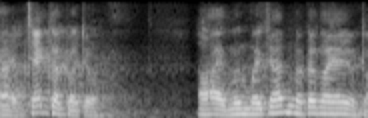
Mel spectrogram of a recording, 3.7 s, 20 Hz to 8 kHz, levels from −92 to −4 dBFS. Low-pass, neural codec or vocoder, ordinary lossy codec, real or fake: none; codec, 16 kHz, 1.1 kbps, Voila-Tokenizer; none; fake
